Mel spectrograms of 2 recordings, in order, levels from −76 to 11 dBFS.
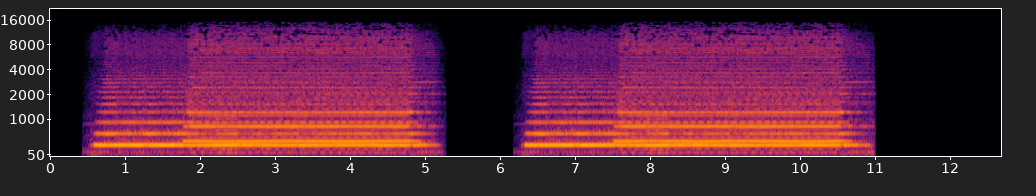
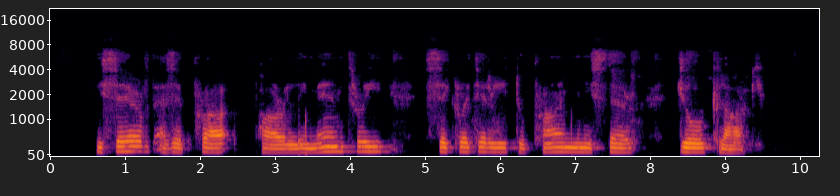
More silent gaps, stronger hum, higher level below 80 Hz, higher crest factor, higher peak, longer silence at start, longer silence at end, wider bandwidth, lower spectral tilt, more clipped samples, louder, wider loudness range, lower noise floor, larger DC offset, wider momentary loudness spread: first, 5.30-6.18 s vs none; neither; first, -44 dBFS vs -58 dBFS; second, 8 dB vs 16 dB; first, 0 dBFS vs -4 dBFS; about the same, 0.55 s vs 0.6 s; first, 1.7 s vs 0.8 s; first, 15 kHz vs 7.4 kHz; second, -4 dB/octave vs -7 dB/octave; neither; first, -9 LUFS vs -19 LUFS; about the same, 3 LU vs 2 LU; first, under -90 dBFS vs -74 dBFS; neither; second, 6 LU vs 13 LU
